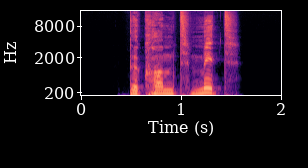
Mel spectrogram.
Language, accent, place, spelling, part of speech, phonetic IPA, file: German, Germany, Berlin, bekommt mit, verb, [bəˌkɔmt ˈmɪt], De-bekommt mit.ogg
- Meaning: second-person plural present of mitbekommen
